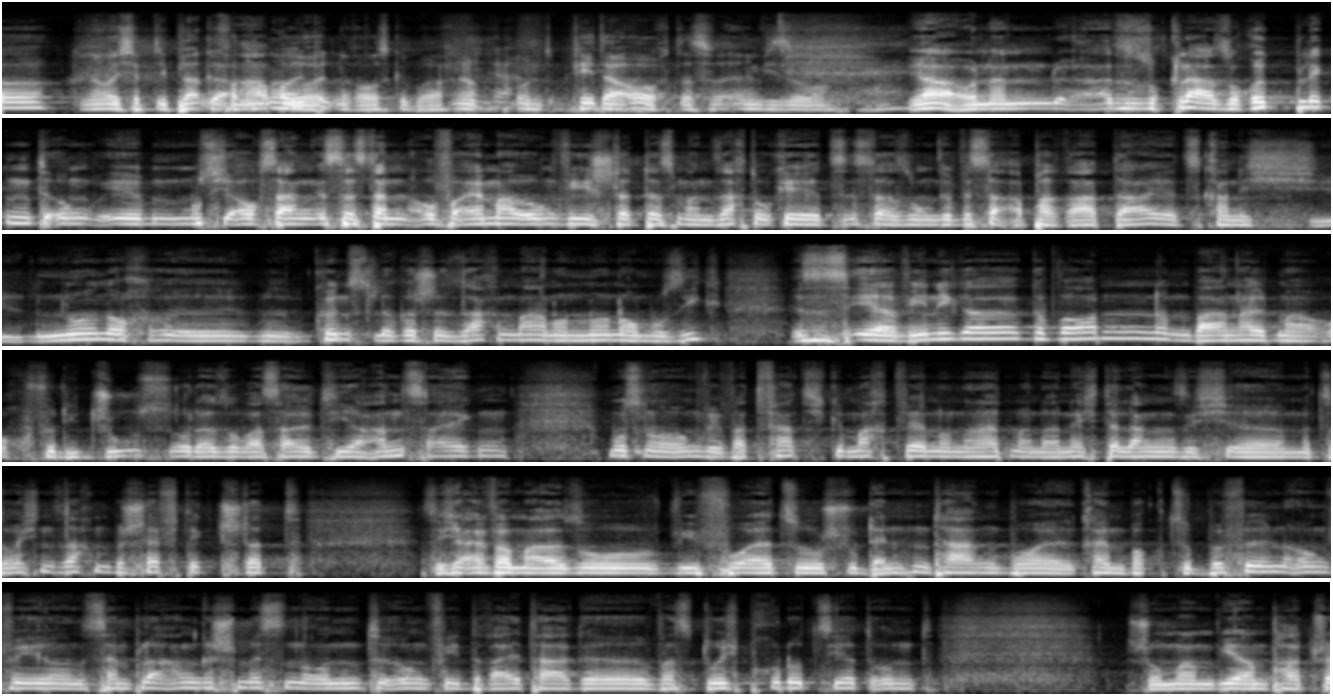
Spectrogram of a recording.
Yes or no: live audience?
yes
